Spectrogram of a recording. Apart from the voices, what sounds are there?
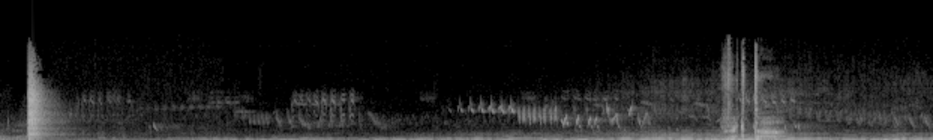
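wasp buzzing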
